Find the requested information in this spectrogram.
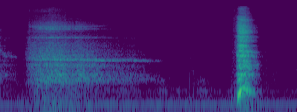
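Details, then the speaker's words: Demonstration of the sound wanted in abductor spasmodic dysphonia after Botox: a long exhale, then rapid full inspiration with a brief, soft vocal noise, the desired mild inspiratory stridor. "you hear a little bit of noise it's not particularly loud or it could be where it's a little louder it could even be you know where it's quite loud when you when you pull the areir in quickly that's what makes the noise"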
